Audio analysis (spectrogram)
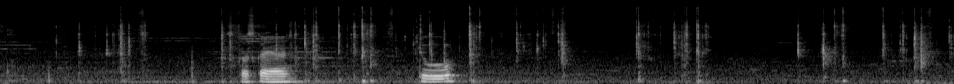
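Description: Quick, light clicks of computer keyboard typing come in scattered bursts, close and crisp, while a voice briefly speaks twice in the middle.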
